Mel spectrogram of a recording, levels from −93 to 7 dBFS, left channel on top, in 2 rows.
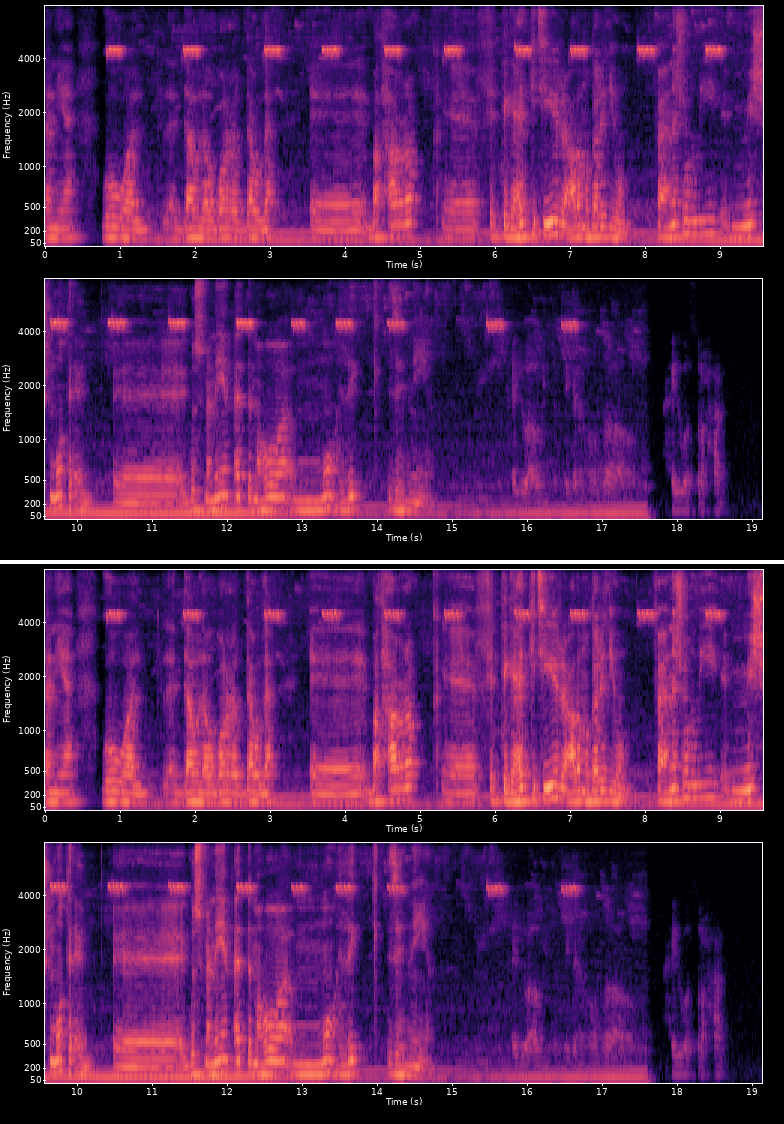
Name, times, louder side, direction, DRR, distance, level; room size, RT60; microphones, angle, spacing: voice 1, 0.0-3.1 3.5-13.8 14.1-14.8, right 3 dB, 45° right, 0.9 m, -25 dB
Cricket, 0.8-17.6, left 2 dB, 10° left, 2.5 m, -31 dB
voice 2, 15.7-17.5 17.8-18.6, left 2 dB, 75° left, 4.6 m, -48 dB
8.4 x 8.1 x 2.6 m
head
